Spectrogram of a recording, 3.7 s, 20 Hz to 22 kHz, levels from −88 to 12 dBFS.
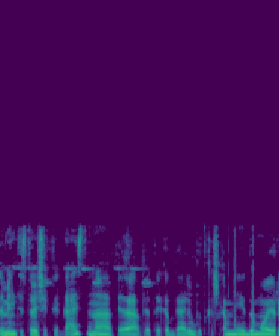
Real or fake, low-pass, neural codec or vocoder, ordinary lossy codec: real; 7.2 kHz; none; MP3, 48 kbps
